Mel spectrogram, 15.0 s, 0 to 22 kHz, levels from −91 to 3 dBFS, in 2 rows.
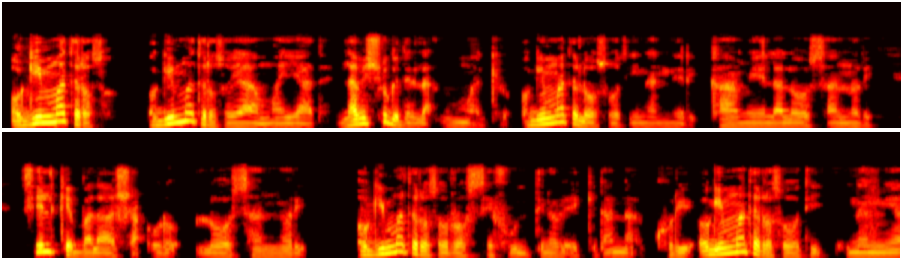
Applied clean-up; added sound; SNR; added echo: none; none; none; none.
